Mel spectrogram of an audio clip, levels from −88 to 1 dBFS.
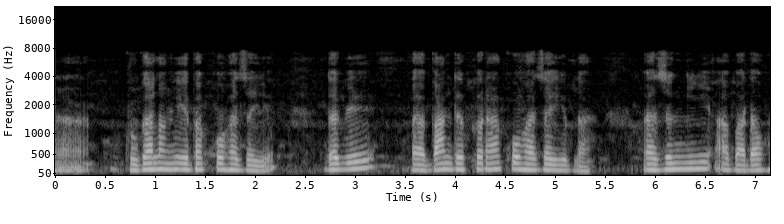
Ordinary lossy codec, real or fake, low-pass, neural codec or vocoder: none; fake; none; codec, 16 kHz, 8 kbps, FreqCodec, smaller model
